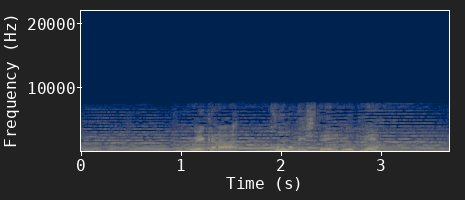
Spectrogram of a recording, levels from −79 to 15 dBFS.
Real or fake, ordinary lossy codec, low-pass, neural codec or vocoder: real; none; none; none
